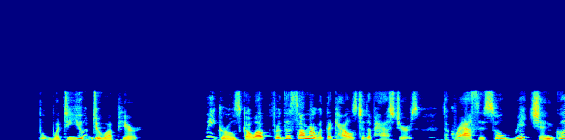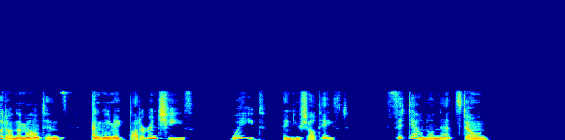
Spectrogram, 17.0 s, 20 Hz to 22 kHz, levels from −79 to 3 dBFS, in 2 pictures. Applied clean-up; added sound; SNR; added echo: none; none; none; none.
